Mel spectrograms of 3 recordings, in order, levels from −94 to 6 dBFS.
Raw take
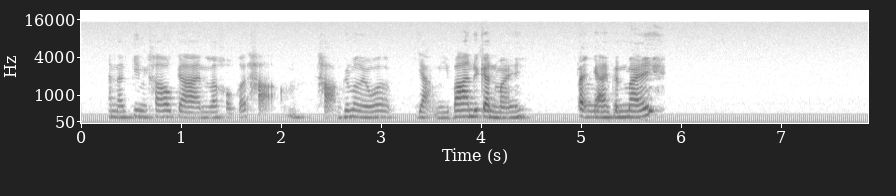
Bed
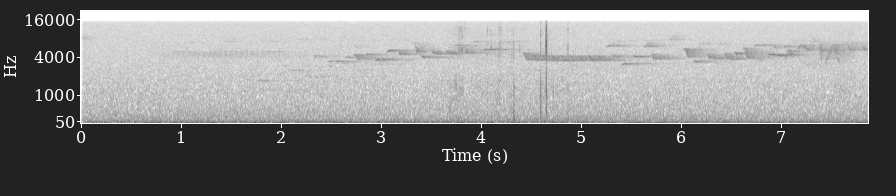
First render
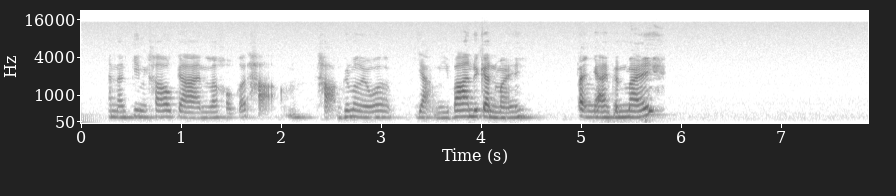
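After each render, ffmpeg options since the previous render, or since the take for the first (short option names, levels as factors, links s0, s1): -af "bandreject=f=50:t=h:w=4,bandreject=f=100:t=h:w=4,bandreject=f=150:t=h:w=4,bandreject=f=200:t=h:w=4,bandreject=f=250:t=h:w=4,bandreject=f=300:t=h:w=4"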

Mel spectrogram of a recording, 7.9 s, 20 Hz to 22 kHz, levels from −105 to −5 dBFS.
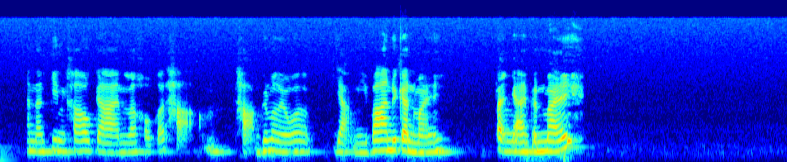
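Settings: -af "afftdn=nr=6:nf=-65"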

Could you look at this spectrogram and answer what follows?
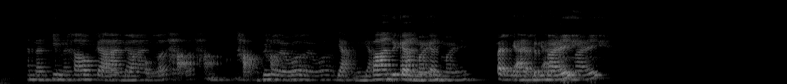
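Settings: -filter_complex "[0:a]asplit=2[s0][s1];[s1]adelay=36,volume=0.631[s2];[s0][s2]amix=inputs=2:normalize=0,asplit=2[s3][s4];[s4]aecho=0:1:72.89|271.1:0.251|0.447[s5];[s3][s5]amix=inputs=2:normalize=0"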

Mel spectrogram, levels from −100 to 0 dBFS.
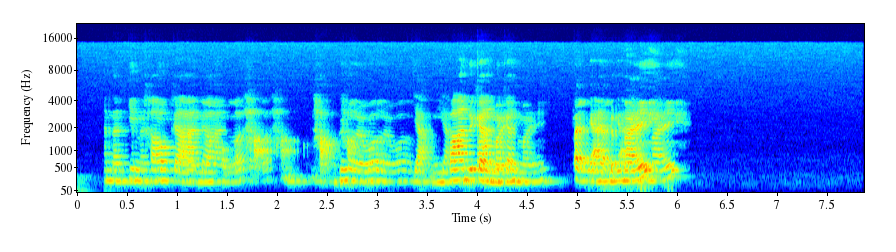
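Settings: -af "volume=3.98"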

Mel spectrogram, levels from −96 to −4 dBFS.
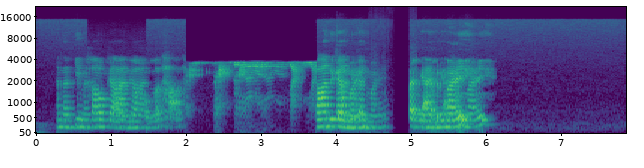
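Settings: -filter_complex "[0:a]asettb=1/sr,asplit=3[s0][s1][s2];[s0]atrim=end=0.684[s3];[s1]atrim=start=0.68:end=1.47,asetpts=PTS-STARTPTS,afade=t=in:d=0.004:c=qsin,afade=t=out:st=0.786:d=0.004:c=qsin,highpass=120,lowpass=4500[s4];[s2]atrim=start=1.466[s5];[s3][s4]acrossfade=d=0.004:c1=hsin:c2=qsin[s6];[s6][s5]acrossfade=d=0.004:c1=qsin:c2=hsin,asettb=1/sr,asplit=3[s7][s8][s9];[s7]atrim=end=1.994[s10];[s8]atrim=start=1.99:end=3.74,asetpts=PTS-STARTPTS,afade=t=in:d=0.004:c=qsin,afade=t=out:st=1.746:d=0.004:c=qsin,lowpass=f=3200:t=q:w=0.5098,lowpass=f=3200:t=q:w=0.6013,lowpass=f=3200:t=q:w=0.9,lowpass=f=3200:t=q:w=2.563,afreqshift=-3800[s11];[s9]atrim=start=3.736[s12];[s10][s11]acrossfade=d=0.004:c1=hsin:c2=qsin[s13];[s13][s12]acrossfade=d=0.004:c1=qsin:c2=hsin,asettb=1/sr,asplit=3[s14][s15][s16];[s14]atrim=end=4.414[s17];[s15]atrim=start=4.41:end=5.08,asetpts=PTS-STARTPTS,afade=t=in:d=0.004:c=qsin,afade=t=out:st=0.666:d=0.004:c=qsin,aeval=exprs='sgn(val(0))*max(abs(val(0))-0.00596,0)':c=same[s18];[s16]atrim=start=5.076[s19];[s17][s18]acrossfade=d=0.004:c1=hsin:c2=qsin[s20];[s20][s19]acrossfade=d=0.004:c1=qsin:c2=hsin"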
